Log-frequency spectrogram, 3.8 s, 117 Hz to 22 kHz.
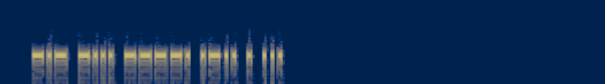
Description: Morse code, heard as a keyed tone, about 50 wpm, 700 Hz. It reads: KB9LES
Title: USA Call Signs - 6 Characters - 50wpm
